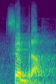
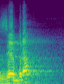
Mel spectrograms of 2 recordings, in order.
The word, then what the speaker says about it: Zebra: But the sound is different. With Z, sound is S. Okay. Set. Okay. Zebra. Not zebra. Zebra. Zebra. And with S, the sound is Z. Z, like zofa. Zofa. So reverse the sound. Z take the sound of S and S take the sound of Z.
